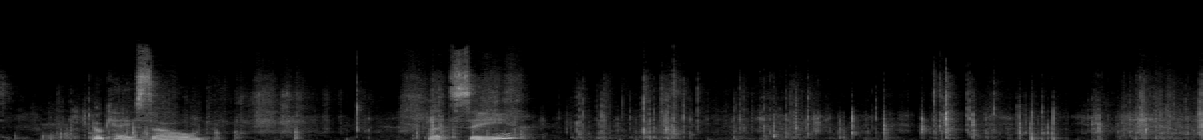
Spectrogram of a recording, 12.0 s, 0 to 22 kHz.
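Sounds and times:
plastic bag crinkling: 4.2s - 12.0s.

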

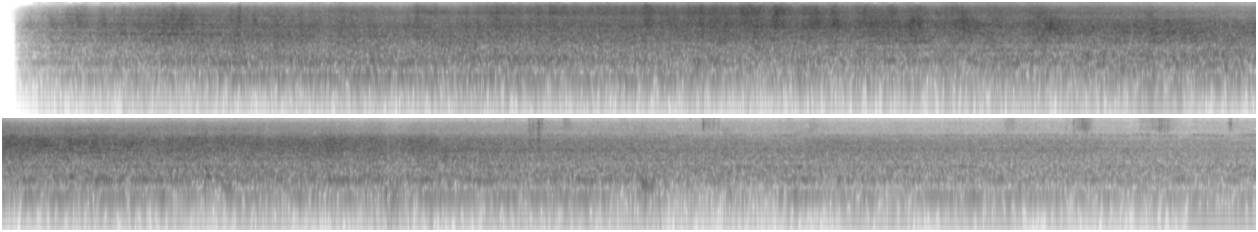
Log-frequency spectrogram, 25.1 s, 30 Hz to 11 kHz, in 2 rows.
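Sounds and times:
jet engines rushing: 0.2s - 25.0s
faint steady tones: 7.4s - 25.0s.

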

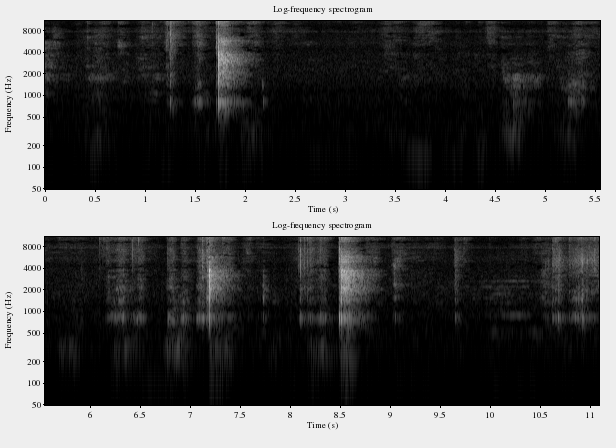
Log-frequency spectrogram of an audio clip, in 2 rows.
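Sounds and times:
knife cutting on wooden board: 1.2s - 2.2s, 6.1s - 9.2s, 10.6s - 11.0s.

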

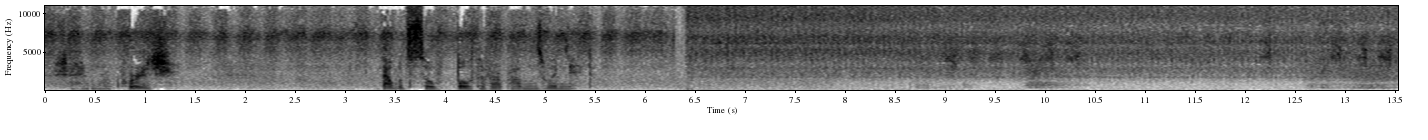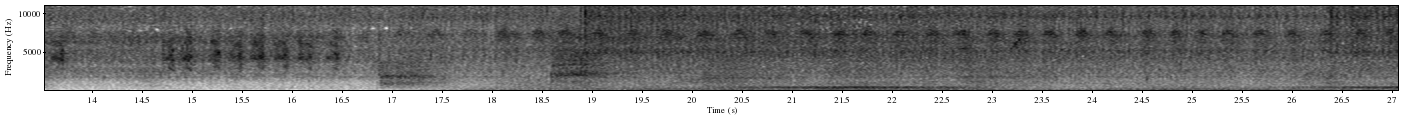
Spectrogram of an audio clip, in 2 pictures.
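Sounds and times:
steady hiss: 0.0s - 27.0s
small birds trilling: 11.6s - 27.0s
low rumble: 17.4s - 27.0s.

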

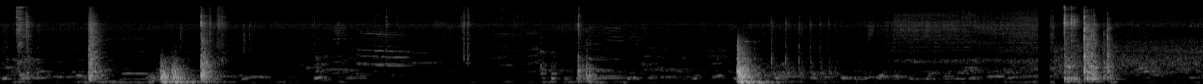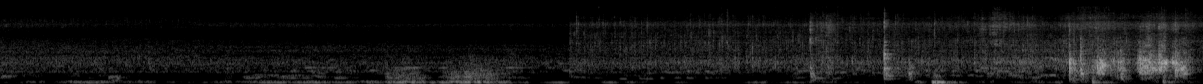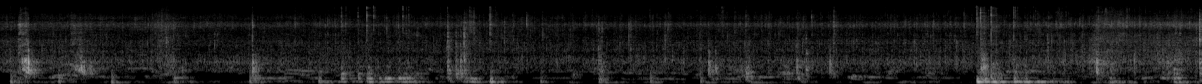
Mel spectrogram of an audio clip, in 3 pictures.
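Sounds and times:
food sizzling in pan: 0.0s - 36.0s
metal spoon scraping pan: 21.8s - 25.8s.

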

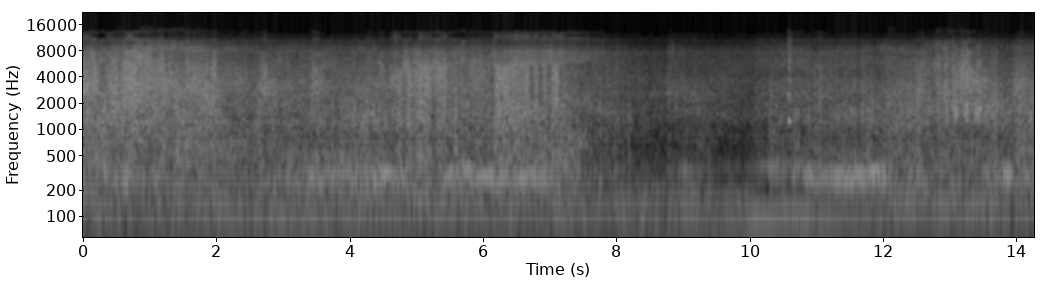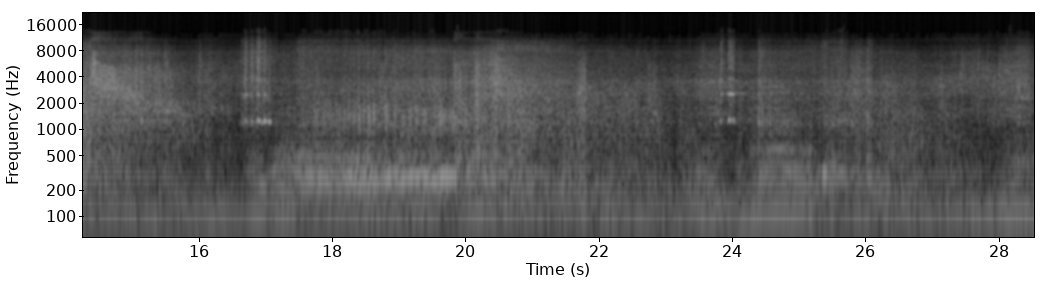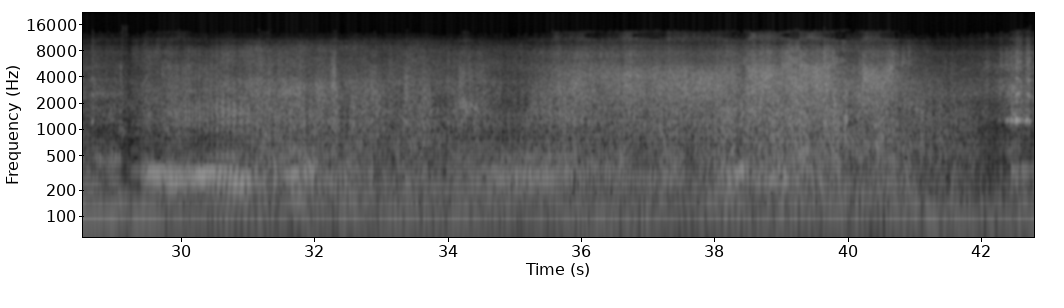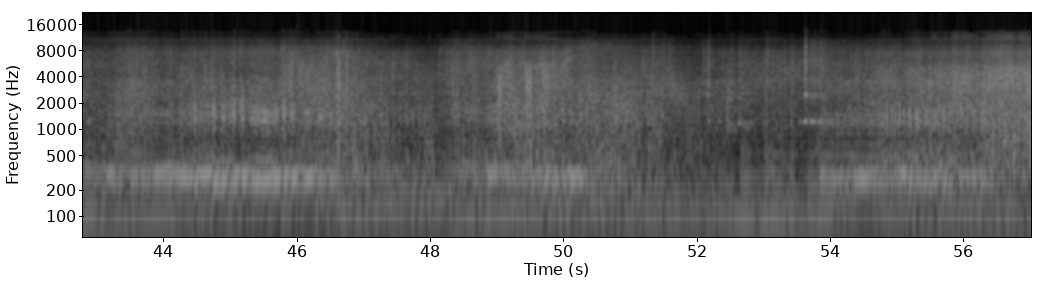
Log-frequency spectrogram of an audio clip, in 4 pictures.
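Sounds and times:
motocross bike engine revving: 0.0s - 8.0s, 8.6s - 14.5s, 16.6s - 21.5s, 23.5s - 26.5s, 27.7s - 41.2s, 42.3s - 51.4s, 52.3s - 57.0s.

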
